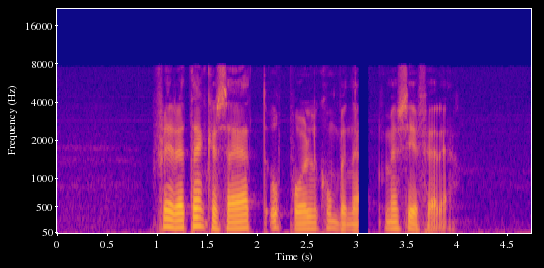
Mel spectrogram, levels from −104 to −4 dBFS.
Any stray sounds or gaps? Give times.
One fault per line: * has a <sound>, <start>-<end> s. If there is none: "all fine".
* has a dropout, 3.0-3.1 s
